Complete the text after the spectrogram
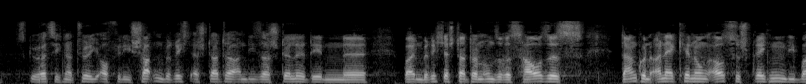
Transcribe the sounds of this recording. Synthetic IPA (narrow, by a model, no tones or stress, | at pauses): ɛsɡ̥əhøːɐtz̥ɪçnatʰyːɐlɪçaʊxfyːɐdiːʃatn̩bəʁɪçtɛɐʃtatɐandiːzɐʃtɛlədeːnːb̥aɪdn̩bəʁɪçtɛɐʃtatɐnʊnzəʁəshaʊzəs | d̥aŋkʊntʔa̰nɛɐkʰɛnʊŋʔa̰ʊst͡suʃpʁ̥ɛçn̩diːb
